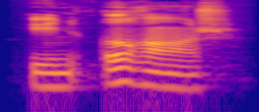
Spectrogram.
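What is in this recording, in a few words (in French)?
"orange", French; afrikalan; lecture fr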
